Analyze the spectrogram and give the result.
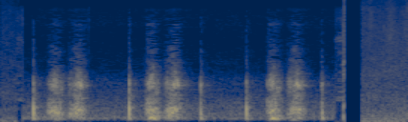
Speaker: it is a harsh a cresendo r cresendo type of murmur it can be aortic stenosis it is best heard in the eot area correct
